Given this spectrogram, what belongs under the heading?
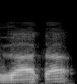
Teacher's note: Dhata, with the tongue touching the top incisors. Okay, the top front teeth, the edge of the top front teeth, it should be touching there. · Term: dhal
